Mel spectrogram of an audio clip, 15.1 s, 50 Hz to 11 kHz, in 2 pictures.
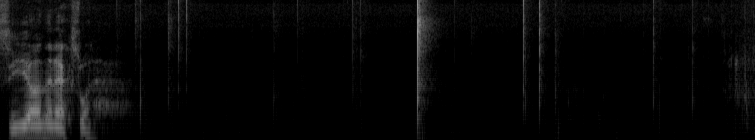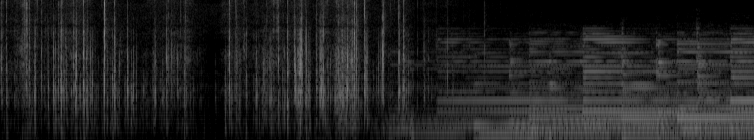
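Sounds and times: plastic bag crinkling: 0:07.2 - 0:12.4.

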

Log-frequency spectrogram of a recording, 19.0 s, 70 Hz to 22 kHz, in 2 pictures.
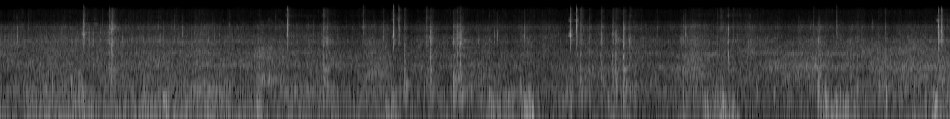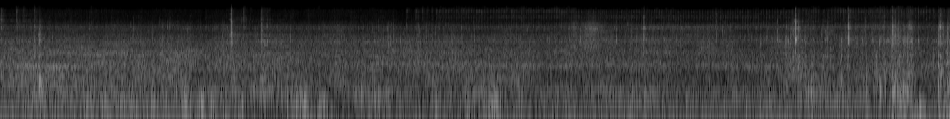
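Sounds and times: rattles and knocks over bumps: 0:00.0 - 0:14.5, 0:15.9 - 0:19.0
bike tyre and drivetrain noise: 0:00.0 - 0:19.0
wind buffeting microphone: 0:00.0 - 0:19.0.

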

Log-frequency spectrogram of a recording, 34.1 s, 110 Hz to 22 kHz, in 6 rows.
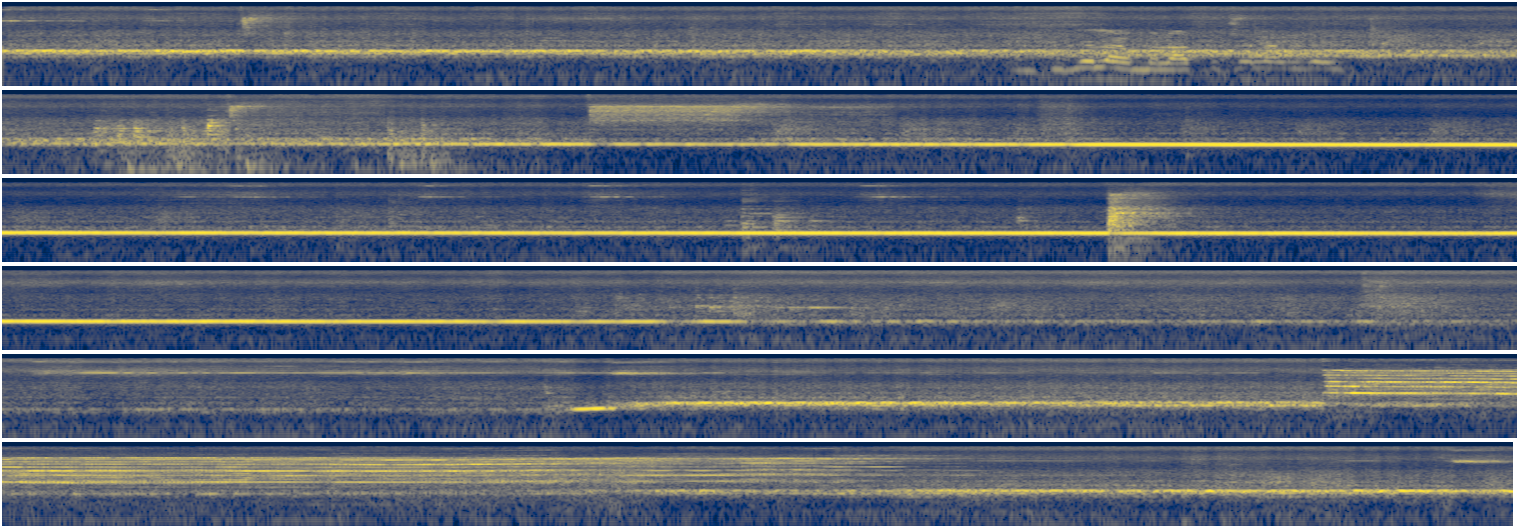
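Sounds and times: milling machine motor whine: 0:00.0 - 0:34.0.

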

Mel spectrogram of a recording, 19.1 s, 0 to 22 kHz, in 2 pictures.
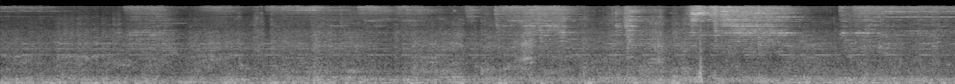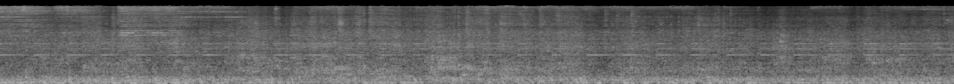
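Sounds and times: train wheels rumbling on rails: 0:00.0 - 0:19.0
high wheel squeal: 0:05.0 - 0:11.9.

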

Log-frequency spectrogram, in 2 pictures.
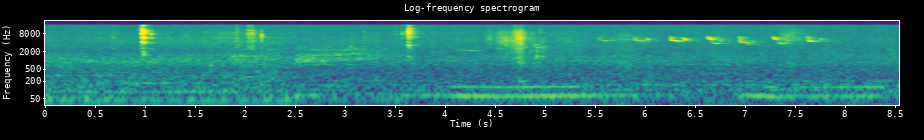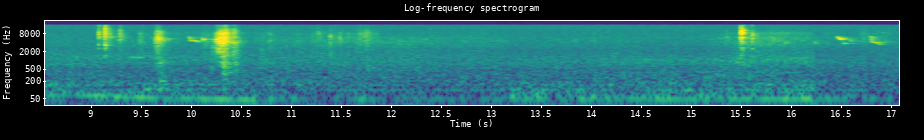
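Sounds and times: bird chirping: 0:01.9 - 0:04.5, 0:05.4 - 0:08.0, 0:09.3 - 0:10.3, 0:15.9 - 0:17.0.

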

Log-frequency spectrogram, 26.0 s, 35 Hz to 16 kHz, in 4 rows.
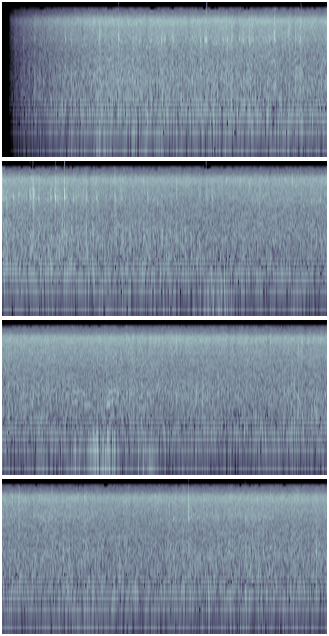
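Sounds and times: close raindrop ticks: 0:00.2 - 0:26.0
heavy rain on foliage: 0:00.2 - 0:26.0.

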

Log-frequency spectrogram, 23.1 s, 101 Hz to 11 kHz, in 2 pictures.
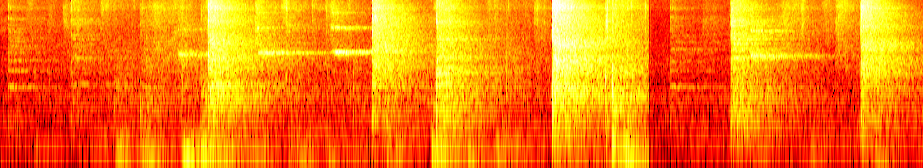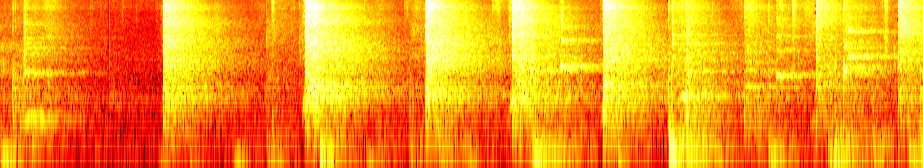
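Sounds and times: racket striking shuttlecock: 0:00.0 - 0:10.1, 0:10.7 - 0:12.1, 0:13.6 - 0:23.0
shoe squeaks: 0:02.0 - 0:05.2, 0:09.4 - 0:10.3, 0:18.4 - 0:19.0, 0:21.0 - 0:23.0.

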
